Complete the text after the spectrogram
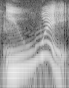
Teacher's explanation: when the second word is the fourth tone, then the first E becomes the second tone.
